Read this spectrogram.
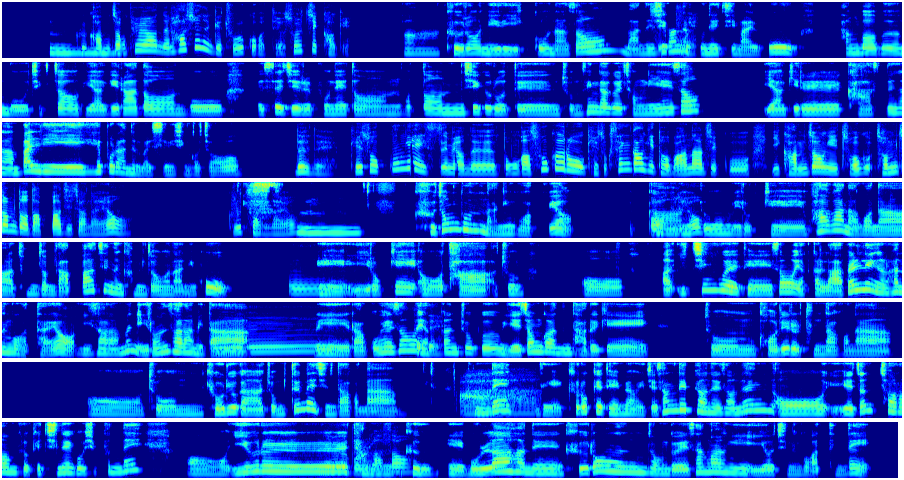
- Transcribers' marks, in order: "가능한" said as "가스능한"; other background noise; teeth sucking
- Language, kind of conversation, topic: Korean, advice, 감정을 더 솔직하게 표현하는 방법은 무엇인가요?
- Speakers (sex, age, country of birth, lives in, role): female, 30-34, South Korea, South Korea, advisor; female, 40-44, South Korea, South Korea, user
